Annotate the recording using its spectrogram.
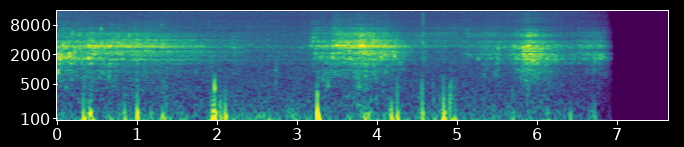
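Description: Wind blusters outdoors and rustles palm fronds.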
